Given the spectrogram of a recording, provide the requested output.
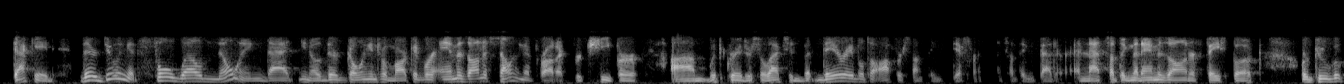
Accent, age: American, 30-49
